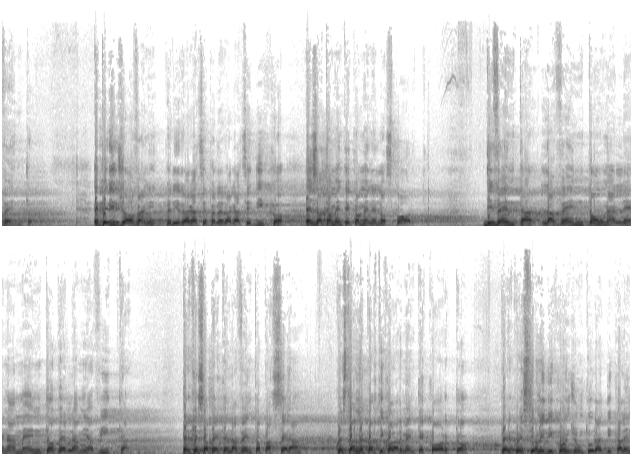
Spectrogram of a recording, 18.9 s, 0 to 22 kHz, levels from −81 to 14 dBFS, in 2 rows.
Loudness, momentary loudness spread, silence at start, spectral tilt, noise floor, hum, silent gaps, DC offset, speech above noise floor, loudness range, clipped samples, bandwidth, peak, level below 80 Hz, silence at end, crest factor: -11 LUFS; 14 LU; 0 s; -6 dB/octave; -32 dBFS; none; none; under 0.1%; 22 dB; 3 LU; 0.5%; 19.5 kHz; 0 dBFS; -42 dBFS; 0 s; 10 dB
